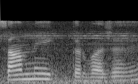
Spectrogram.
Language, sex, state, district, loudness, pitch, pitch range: Hindi, female, Uttar Pradesh, Jalaun, -19 LUFS, 205 Hz, 175-230 Hz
